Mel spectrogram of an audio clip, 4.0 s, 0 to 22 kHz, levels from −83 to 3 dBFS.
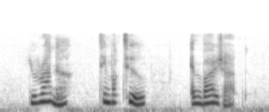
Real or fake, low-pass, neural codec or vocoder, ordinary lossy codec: fake; 7.2 kHz; codec, 16 kHz, 2 kbps, X-Codec, HuBERT features, trained on balanced general audio; none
